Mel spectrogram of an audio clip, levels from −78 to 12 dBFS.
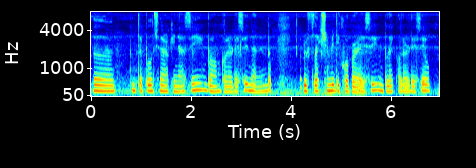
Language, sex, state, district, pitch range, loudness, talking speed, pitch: Nagamese, female, Nagaland, Dimapur, 175-210 Hz, -18 LUFS, 145 wpm, 195 Hz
